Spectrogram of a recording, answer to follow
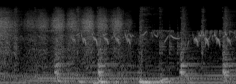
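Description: Wheat grain rasping in a woven winnowing basket as it is shaken and tossed, in regular strokes about twice a second, with small birds chirping.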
